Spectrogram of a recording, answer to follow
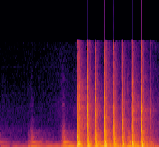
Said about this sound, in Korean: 새벽에 문을 쾅쾅 두드리는 소리가 또 들려옵니다.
